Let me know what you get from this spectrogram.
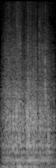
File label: Wood Stool Drag Scrape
